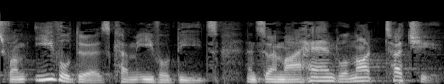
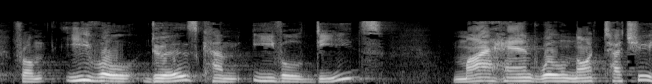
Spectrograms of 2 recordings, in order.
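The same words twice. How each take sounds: First: Said in the usual way. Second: Slow, weighing "evildoers" and "My hand"; pointed, slow. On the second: Shown as a demonstration. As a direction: draw out the hidden barb. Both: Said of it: "Do you see the double meaning".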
